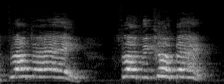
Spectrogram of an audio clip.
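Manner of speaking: high, loud, slow yell into the cold; naked outside shouting after the lost cat, loud and high. Retold or imitated. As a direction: call the runaway cat at full voice.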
